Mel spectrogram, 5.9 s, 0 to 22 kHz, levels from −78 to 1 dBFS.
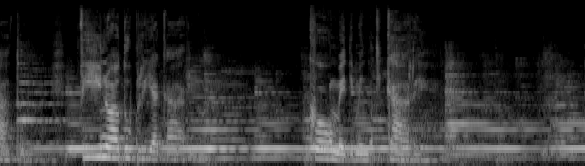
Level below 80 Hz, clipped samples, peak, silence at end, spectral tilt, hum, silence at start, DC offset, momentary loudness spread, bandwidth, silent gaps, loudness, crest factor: -64 dBFS; under 0.1%; -10 dBFS; 0 s; -5 dB/octave; none; 0 s; under 0.1%; 11 LU; 18 kHz; none; -28 LUFS; 18 dB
